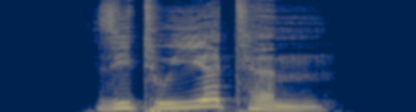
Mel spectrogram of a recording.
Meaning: strong dative masculine/neuter singular of situiert
- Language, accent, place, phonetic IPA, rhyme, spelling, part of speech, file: German, Germany, Berlin, [zituˈiːɐ̯təm], -iːɐ̯təm, situiertem, adjective, De-situiertem.ogg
